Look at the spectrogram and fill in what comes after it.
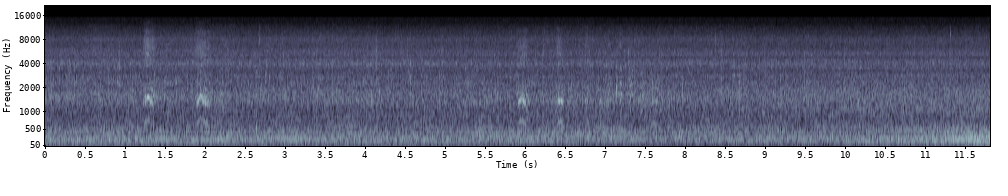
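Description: Two pairs of short bird calls, about a second in and again about six seconds in, over a steady outdoor hiss.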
